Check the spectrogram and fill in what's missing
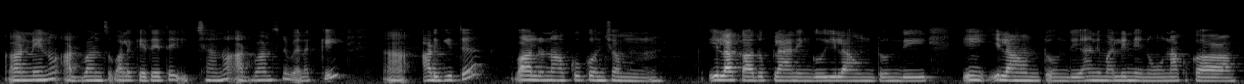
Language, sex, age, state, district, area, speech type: Telugu, female, 30-45, Telangana, Medchal, urban, spontaneous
